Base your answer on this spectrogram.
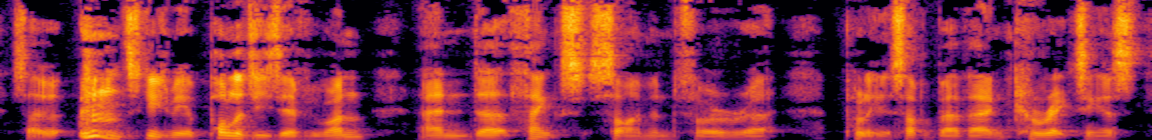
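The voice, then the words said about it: Strained, failing voice. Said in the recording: “I think my voice is finally packing up”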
